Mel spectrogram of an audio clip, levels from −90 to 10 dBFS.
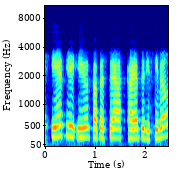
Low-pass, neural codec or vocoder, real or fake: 7.2 kHz; codec, 16 kHz, 1.1 kbps, Voila-Tokenizer; fake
